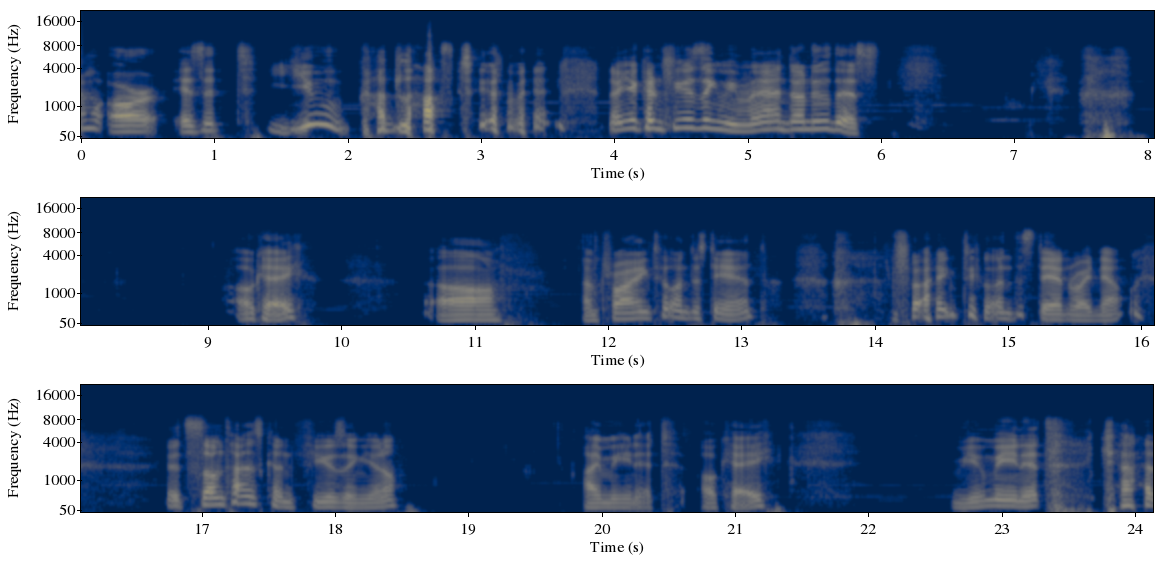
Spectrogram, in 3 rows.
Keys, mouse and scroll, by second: 9.5 scroll down 1, 10.3 alt+middle click, 10.6 alt+right click, 10.9 alt+click, 11.9 ctrl+BackSpace, 13.3 alt+click, 14.1 q, 14.4 right click, 16.7 scroll down 2, 16.9 alt+click, 17.5 alt+right click, 17.7 alt+click, 18.2 alt+right click, 18.6 alt+click, 20.3 alt+click, 20.7 alt+right click, 21.0 alt+click, 21.5 q, 21.7 right click, 23.6 alt+click.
